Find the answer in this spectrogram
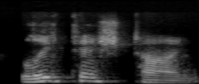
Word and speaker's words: Lichtenstein: 원래 이 단어는 독일어 계통 단어이기 때문에 Liechtenstein 이렇게 발음이 독일어로는 됩니다.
